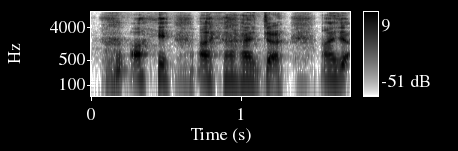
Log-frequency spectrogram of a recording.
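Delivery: words tumbling out in a panic; flustered stammer. Acted. Flustered stammering after the misunderstanding.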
